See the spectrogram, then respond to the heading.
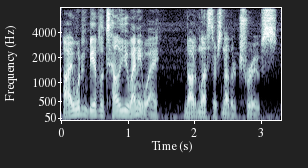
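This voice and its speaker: Man acting a low-voiced lovestruck villain. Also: very animated, husky. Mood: wry, tentative. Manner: hesitant, earnest, halting. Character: lovestruck male villain confessing to his enemy, yearning. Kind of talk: intimate audio roleplay acting.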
